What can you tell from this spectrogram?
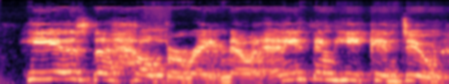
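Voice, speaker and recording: The speaker talks at a moderate pace with ordinary pitch variation. Noticeable background noise can be heard. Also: woman. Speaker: clairvoyant. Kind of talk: psychic reading. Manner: loud; animated.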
